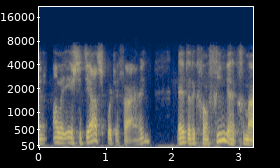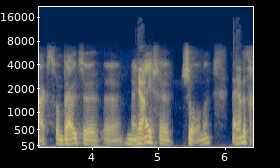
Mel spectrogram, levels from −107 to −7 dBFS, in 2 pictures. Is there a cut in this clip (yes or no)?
no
